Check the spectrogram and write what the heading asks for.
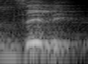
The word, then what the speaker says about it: nzele: Ces mots-là se prononcent nzele ou se prononcer nzele.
